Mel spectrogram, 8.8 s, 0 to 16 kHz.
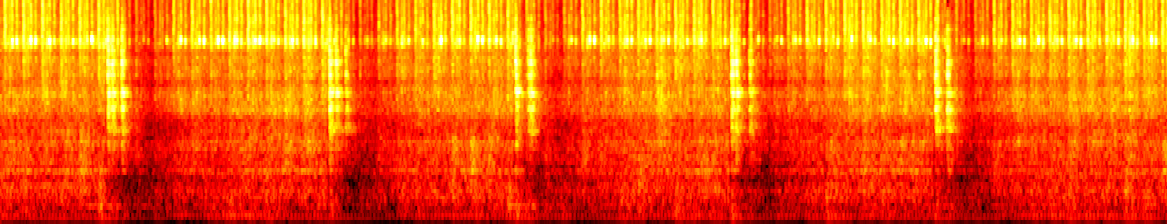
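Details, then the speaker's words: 2015 Chevy Silverado 2500HD, 197,121 miles, mic on passenger-side frame rail while backing up and stopping: sharp metallic clatter every second or two, not following revs. Noise unchanged with serpentine belt off. Starter drive rattling against flywheel. "Hopefully you guys could hear that. that was a noise that was very perplexing."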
